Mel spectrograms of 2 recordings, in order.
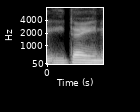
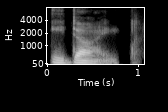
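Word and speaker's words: Edain: They still say Celiborn instead of Kellibornne and they say Edane instead of Edine.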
